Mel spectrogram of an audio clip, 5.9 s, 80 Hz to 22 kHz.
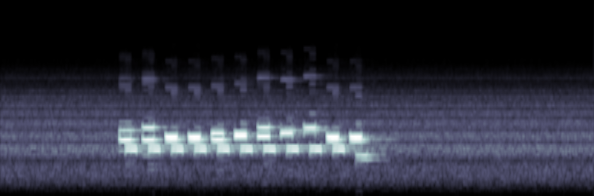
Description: Multi-frequency trunk signalling (R2, with the far end's replies), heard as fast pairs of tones, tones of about 120 ms, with room echo. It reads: 47112386011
